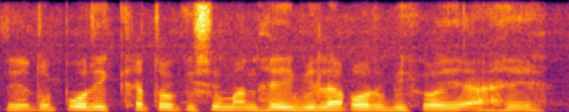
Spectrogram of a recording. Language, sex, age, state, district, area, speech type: Assamese, female, 45-60, Assam, Udalguri, rural, spontaneous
